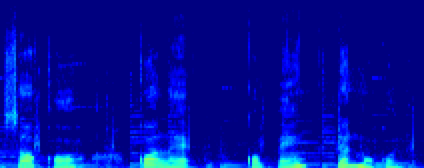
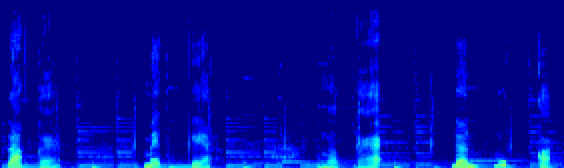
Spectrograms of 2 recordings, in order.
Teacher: bunyi keh plosif velar diikuti oleh vokoid belakang, sedangkan bunyi keh plosif palatal diikuti oleh vokoid depan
